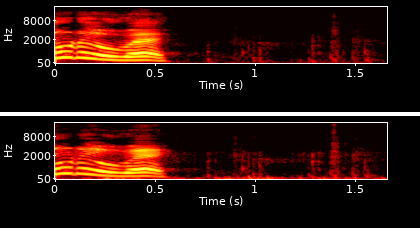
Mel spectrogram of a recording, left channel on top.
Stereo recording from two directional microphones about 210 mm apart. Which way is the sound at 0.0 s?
25° left (ahead or behind).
